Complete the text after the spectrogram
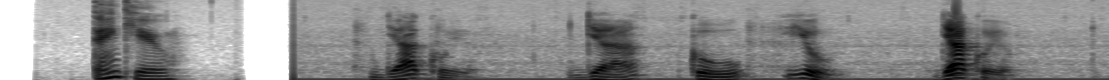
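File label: Ukrainian Thank you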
